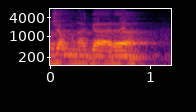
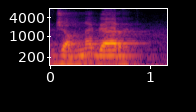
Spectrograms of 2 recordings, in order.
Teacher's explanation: Na verdade, a palavra se escreve Jamanagara, mas ninguém fala Jamnagara, porque o A é fraco. O último A da palavra é fraco, então a gente corta ele. A gente pronuncia Jamnagar, sem o A.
